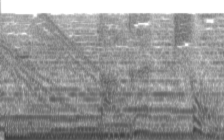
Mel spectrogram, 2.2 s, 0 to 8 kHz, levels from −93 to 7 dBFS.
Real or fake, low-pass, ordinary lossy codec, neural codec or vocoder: real; 7.2 kHz; MP3, 24 kbps; none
